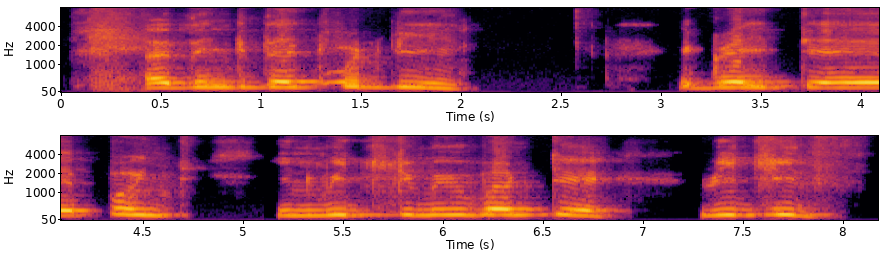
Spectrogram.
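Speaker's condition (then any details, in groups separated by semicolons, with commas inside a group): Cerebral palsy; uses wheelchair for getting around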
